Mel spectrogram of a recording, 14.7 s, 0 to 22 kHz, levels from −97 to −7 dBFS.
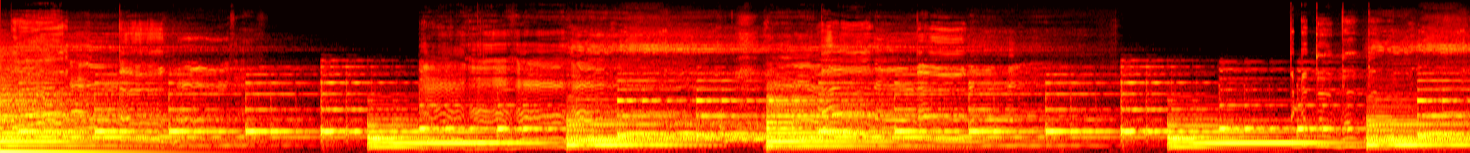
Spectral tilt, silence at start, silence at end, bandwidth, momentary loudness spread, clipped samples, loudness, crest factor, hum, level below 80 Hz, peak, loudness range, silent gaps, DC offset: -5 dB/octave; 0 s; 0 s; 16 kHz; 8 LU; under 0.1%; -28 LUFS; 16 dB; none; -38 dBFS; -12 dBFS; 3 LU; none; under 0.1%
